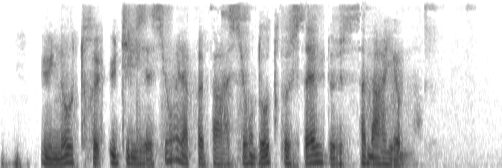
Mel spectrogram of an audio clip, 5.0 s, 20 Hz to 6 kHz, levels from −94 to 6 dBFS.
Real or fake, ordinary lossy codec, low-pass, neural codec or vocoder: real; AAC, 24 kbps; 5.4 kHz; none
